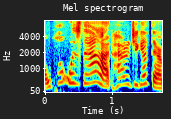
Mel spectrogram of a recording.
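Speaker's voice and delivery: high, startled questions; amazed parents. Retold or imitated. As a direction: react like stunned parents. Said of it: "my parents would go".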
